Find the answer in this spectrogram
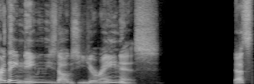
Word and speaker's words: Uranus: It's pronounced Uranus. Yeah, but it's funnier for me to say Uranus.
